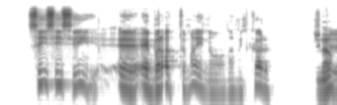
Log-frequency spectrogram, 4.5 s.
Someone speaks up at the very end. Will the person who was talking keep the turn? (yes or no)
yes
